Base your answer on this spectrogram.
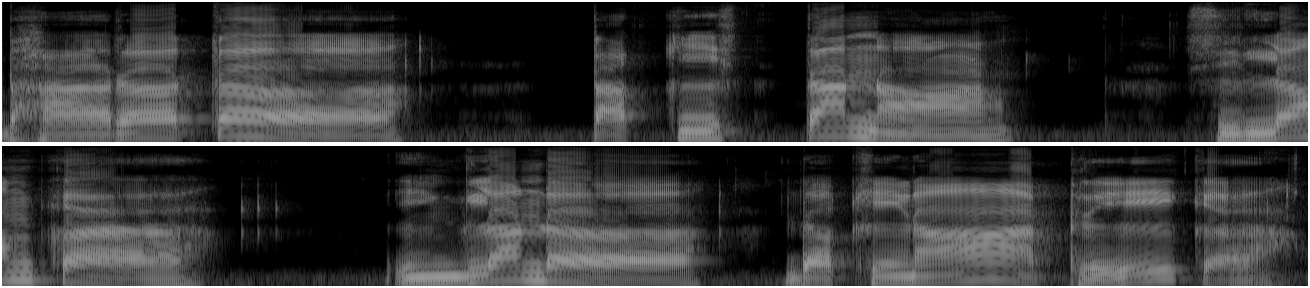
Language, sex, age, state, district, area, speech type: Odia, male, 60+, Odisha, Bhadrak, rural, spontaneous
